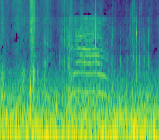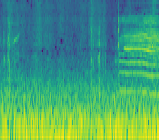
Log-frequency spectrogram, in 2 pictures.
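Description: Two long meows from stray cats, one about a second and a half in and another near the end, each dropping slightly in pitch as it ends, over a steady low rumble: the cats are begging for treats.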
